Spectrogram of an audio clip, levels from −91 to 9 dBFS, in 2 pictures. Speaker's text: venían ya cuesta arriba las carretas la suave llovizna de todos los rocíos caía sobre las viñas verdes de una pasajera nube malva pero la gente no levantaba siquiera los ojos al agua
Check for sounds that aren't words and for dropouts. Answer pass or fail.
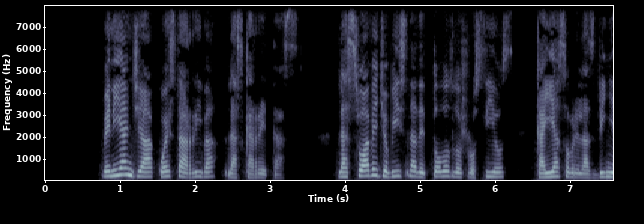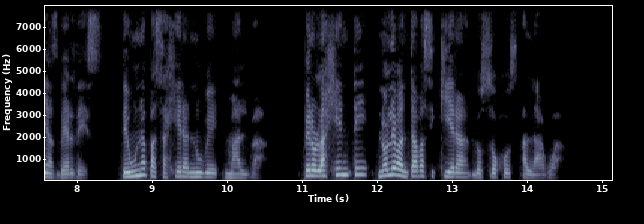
pass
